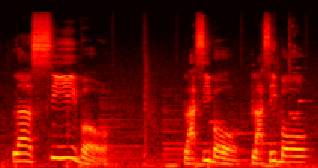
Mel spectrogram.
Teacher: The stress is on the middle syllable.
